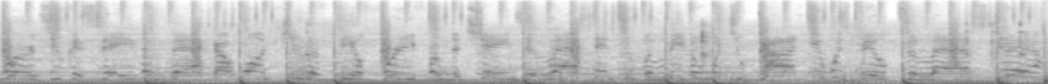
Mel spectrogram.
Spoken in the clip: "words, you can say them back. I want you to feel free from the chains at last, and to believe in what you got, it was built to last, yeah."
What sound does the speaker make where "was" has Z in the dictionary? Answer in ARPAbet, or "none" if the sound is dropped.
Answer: Z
